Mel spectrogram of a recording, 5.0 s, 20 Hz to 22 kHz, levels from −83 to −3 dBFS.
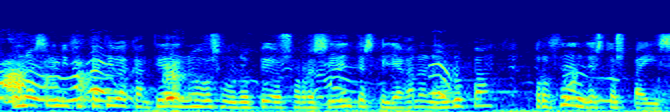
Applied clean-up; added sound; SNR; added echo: none; Dog; 0 dB; reverberation time 0.4 s.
